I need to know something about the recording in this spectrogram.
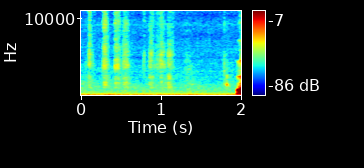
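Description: Marker pen writing on paper: faint, short scratching strokes as a word is written out.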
